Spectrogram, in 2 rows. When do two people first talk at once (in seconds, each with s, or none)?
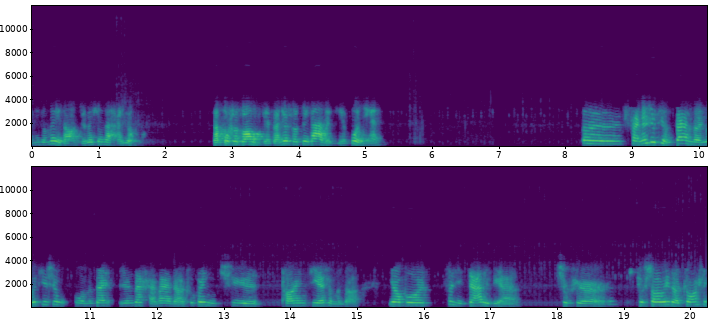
none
